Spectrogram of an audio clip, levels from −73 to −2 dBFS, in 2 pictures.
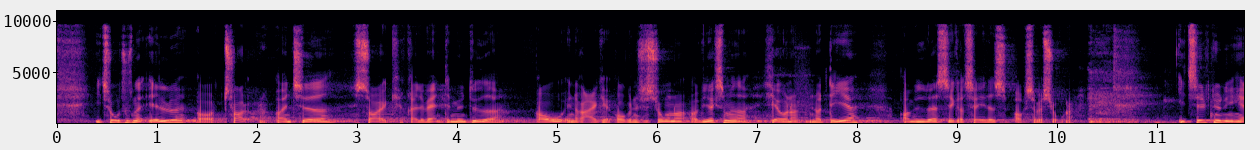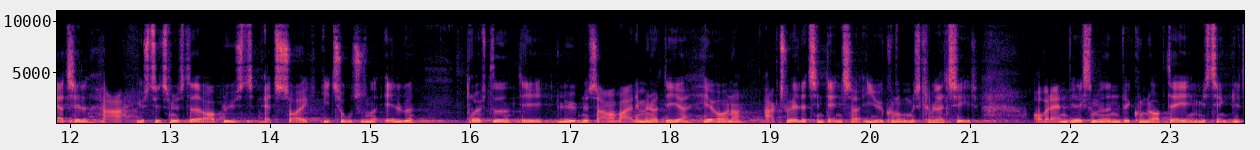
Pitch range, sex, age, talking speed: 120-150 Hz, male, 40-59, 120 wpm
